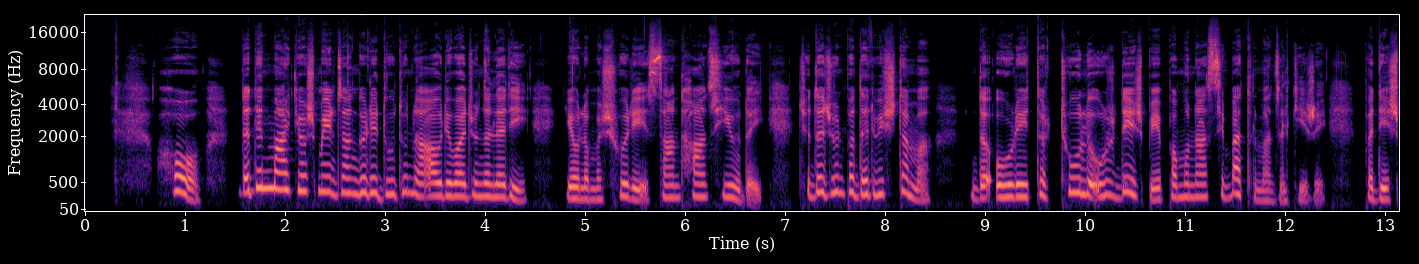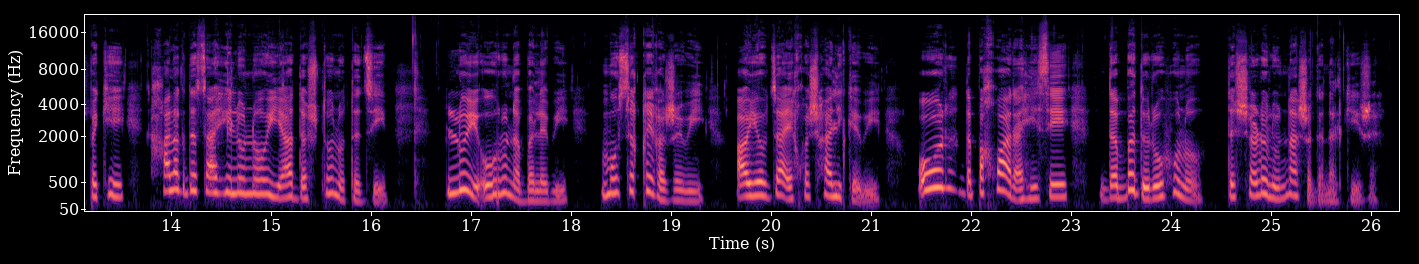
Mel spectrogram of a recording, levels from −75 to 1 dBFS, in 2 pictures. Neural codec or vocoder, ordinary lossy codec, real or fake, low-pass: none; none; real; none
